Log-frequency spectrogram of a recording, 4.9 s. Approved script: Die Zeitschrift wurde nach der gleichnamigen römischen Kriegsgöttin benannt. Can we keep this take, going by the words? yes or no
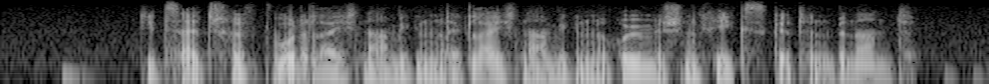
no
